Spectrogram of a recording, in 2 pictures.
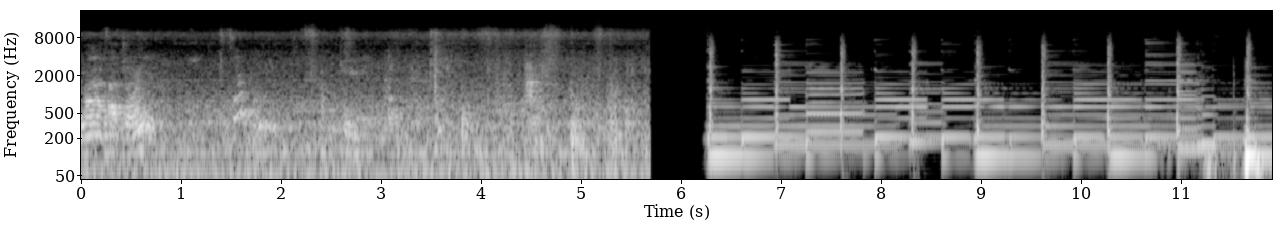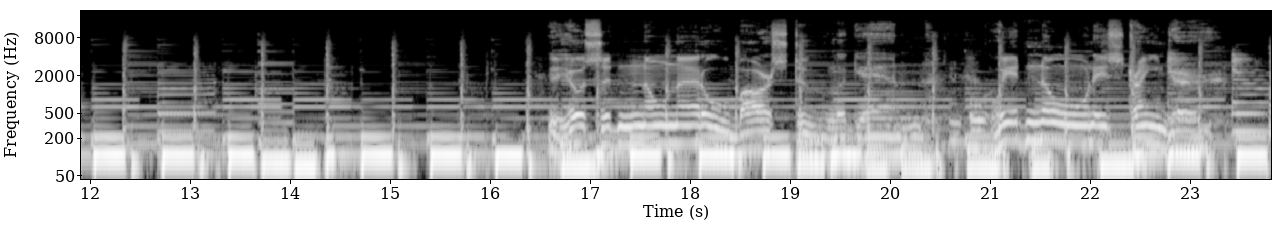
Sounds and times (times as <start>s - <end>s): Music: 6.2s - 23.8s.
